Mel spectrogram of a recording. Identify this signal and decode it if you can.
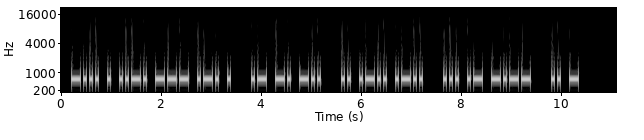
Morse code, heard as a keyed tone, about 21 wpm, 700 Hz. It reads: BEFORE AND ILL SAY IT
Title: Sets of 8 Words - 20wpm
